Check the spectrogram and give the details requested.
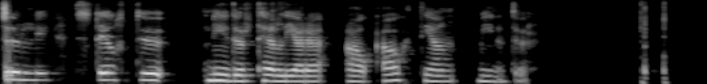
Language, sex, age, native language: Icelandic, female, 30-39, Czech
